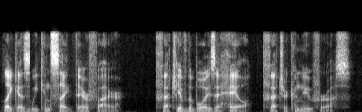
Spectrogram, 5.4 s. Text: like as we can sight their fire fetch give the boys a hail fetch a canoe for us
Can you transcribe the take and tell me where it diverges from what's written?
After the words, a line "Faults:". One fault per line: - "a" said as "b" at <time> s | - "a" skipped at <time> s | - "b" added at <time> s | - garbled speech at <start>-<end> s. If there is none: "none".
like as we can sight their fire fetch give the boys a hail fetch a canoe for us
Faults:
none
